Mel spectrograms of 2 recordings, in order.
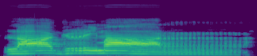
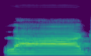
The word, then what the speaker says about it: lagrimar: So, there we have the two rolled R's and A and A. Now, you can do what I call a purity test, where you check the purity of your vowels, right? So if you just said vowels in this word, you could say a, e, a. Now it should feel exactly the same when the R's come back in. Lagrimar. So that's your purity test.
